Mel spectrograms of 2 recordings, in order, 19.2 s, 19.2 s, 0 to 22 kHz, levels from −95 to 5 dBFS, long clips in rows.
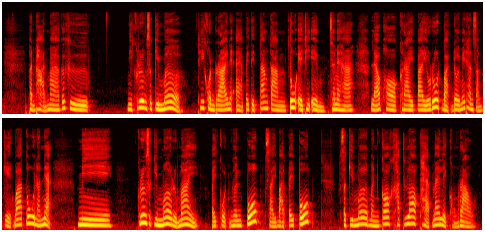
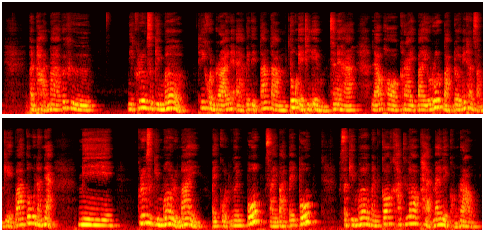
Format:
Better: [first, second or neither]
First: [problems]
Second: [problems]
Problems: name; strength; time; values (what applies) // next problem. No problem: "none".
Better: first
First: none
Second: off-mic speech; far // room echo; slight; dies away in 0.3 s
